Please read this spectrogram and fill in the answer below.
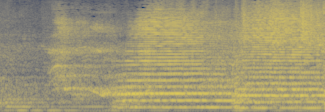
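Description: A youth marching band's brass section (trumpets, trombones and sousaphones) playing long held chords over a low brass bass line. The chord swells louder about a second and a half in and moves to a new chord about three seconds in.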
